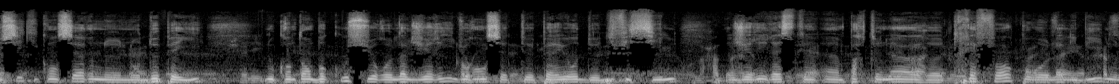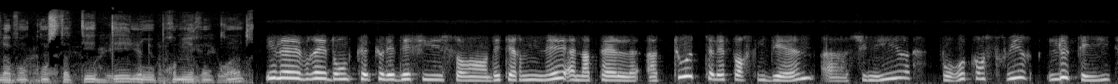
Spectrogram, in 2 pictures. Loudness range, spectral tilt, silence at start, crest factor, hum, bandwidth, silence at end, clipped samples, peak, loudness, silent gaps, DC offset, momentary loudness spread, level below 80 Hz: 7 LU; -4 dB/octave; 0 s; 18 dB; none; 13.5 kHz; 0.1 s; under 0.1%; 0 dBFS; -18 LUFS; none; under 0.1%; 11 LU; -46 dBFS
